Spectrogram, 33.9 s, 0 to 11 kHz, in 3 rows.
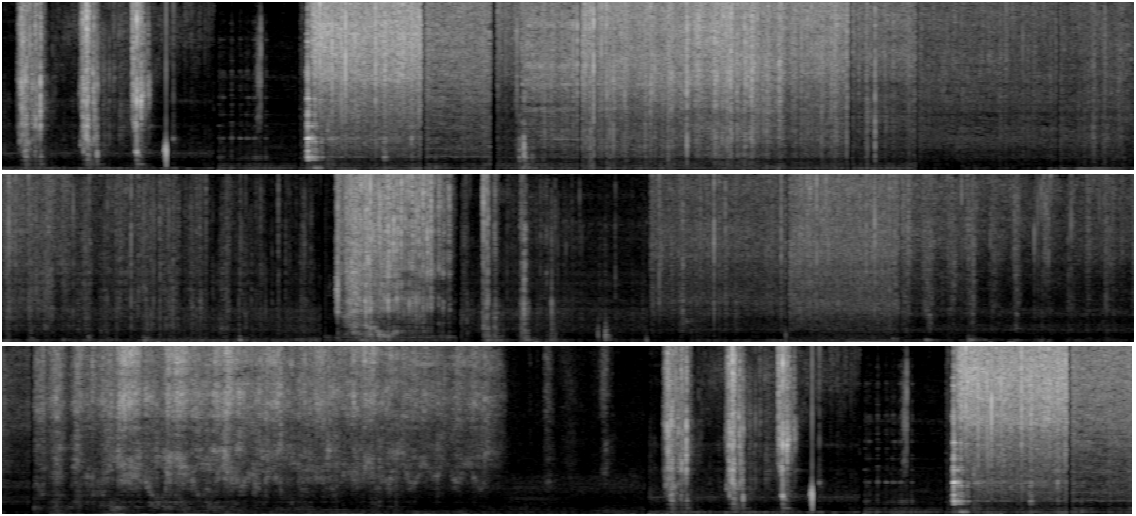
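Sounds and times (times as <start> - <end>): food sizzling in a hot pan: 3.1 - 11.0, 17.8 - 20.7, 32.2 - 33.9.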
